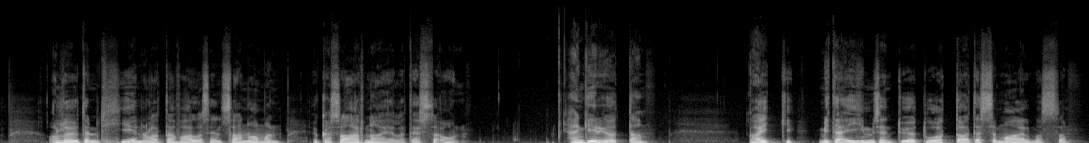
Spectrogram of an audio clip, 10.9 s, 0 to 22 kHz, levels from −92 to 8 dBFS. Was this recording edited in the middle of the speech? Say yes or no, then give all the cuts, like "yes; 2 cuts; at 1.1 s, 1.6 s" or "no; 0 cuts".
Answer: yes; 1 cut; at 8.1 s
